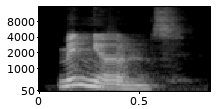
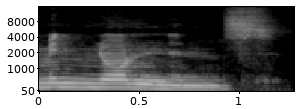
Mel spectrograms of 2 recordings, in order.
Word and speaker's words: Mignons: Minions. Minions? Yeah. Oh god. Not minions. It's like mignons.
